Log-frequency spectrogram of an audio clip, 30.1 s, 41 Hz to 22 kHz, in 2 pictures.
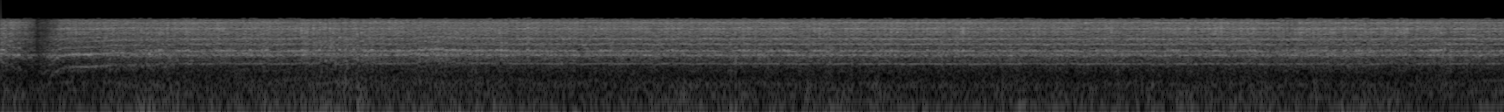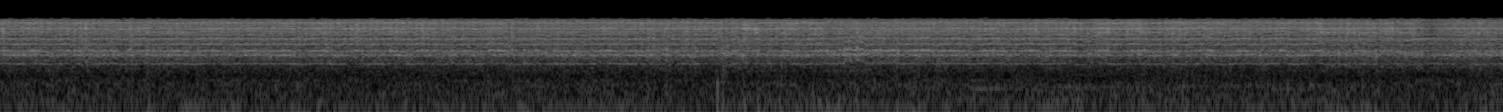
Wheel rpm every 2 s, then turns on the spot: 130, 160, 160, 160, 160, 160, 160, 160, 160, 160, 160, 160, 160, 160, 160.
none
